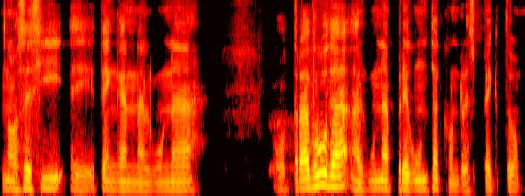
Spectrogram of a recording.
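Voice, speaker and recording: A man giving a technical training presentation as an instructor, speaking haltingly with frequent fillers and check-in tags. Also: medium pitch, dry recording.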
